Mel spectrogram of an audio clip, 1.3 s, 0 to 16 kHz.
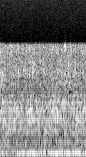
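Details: Aquaponics grow bed bell siphon with a 1 in drain stepping to 3/4 in pipe and inflow slowed by valves: soft, steady gurgle of water draining evenly with no choking or sputter; the siphon is cycling normally.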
